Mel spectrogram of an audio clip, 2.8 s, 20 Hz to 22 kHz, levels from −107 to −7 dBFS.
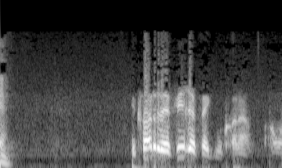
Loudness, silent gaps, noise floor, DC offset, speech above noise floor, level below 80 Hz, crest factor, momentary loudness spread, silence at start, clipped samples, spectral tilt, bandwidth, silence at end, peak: -15 LUFS; none; -61 dBFS; under 0.1%; 45 dB; -52 dBFS; 16 dB; 19 LU; 0 s; under 0.1%; -7 dB/octave; 8.6 kHz; 0 s; -4 dBFS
